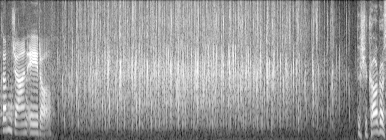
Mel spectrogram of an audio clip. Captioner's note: applause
